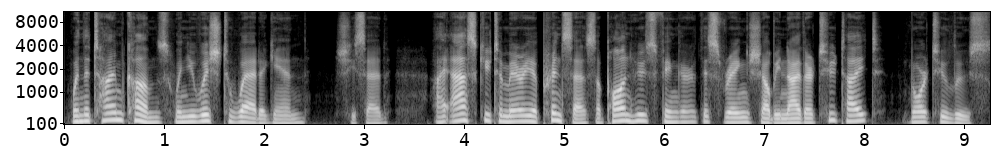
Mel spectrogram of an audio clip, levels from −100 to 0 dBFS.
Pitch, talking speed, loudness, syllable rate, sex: 150 Hz, 205 wpm, -19 LUFS, 5.0 syllables/s, male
